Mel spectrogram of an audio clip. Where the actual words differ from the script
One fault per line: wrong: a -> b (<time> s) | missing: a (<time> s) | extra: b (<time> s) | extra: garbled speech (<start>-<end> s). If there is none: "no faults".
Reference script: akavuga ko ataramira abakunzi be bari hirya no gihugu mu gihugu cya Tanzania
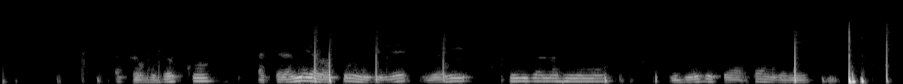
wrong: gihugu -> hino (5.6 s)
